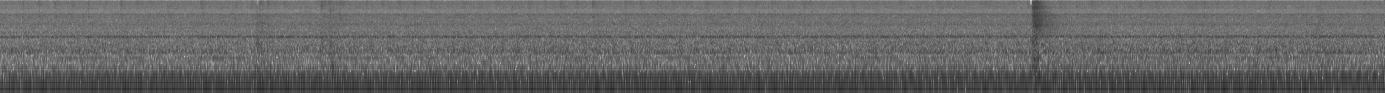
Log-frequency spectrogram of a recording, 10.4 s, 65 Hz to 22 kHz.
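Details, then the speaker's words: Chevrolet 454 SS pickup, stock big-block 454, after sitting for years, cold start: deep even idle with a faint steady whine from the belt accessories. Owner suspects an idler pulley, air pump or AC clutch bearing. "Well, there's definitely something gotten louder under there. Maybe an idler pulley or my air pump or Maybe it's the bearing in my AC clutch."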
